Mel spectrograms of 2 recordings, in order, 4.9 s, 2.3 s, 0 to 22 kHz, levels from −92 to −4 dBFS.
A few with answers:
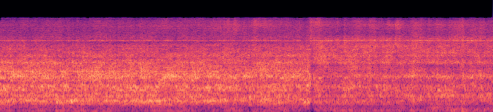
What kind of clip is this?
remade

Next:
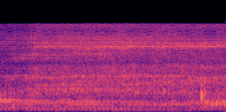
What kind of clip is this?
remade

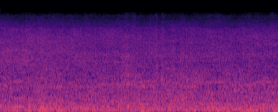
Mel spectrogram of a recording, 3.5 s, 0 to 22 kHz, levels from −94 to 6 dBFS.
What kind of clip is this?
remade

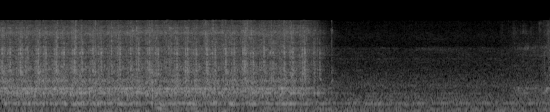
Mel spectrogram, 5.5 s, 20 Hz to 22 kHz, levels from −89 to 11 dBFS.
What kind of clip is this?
recorded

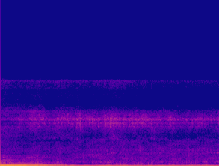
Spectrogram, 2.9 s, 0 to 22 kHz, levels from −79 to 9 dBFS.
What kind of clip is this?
remade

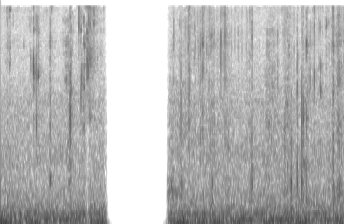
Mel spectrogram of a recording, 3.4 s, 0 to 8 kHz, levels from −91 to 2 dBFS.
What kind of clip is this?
recorded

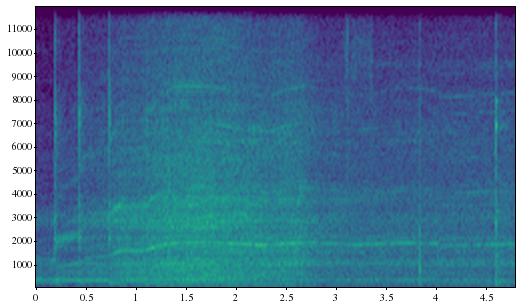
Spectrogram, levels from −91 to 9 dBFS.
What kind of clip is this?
recorded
